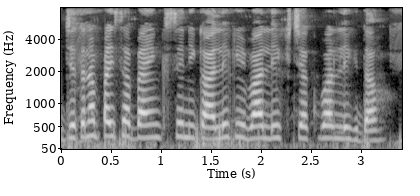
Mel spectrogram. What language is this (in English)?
Bhojpuri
